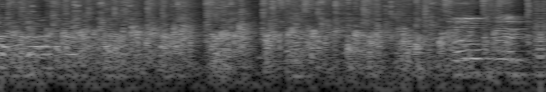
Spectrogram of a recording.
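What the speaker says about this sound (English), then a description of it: "You can applaud again." Applause from a crowd at a hotel grand opening ceremony, dense steady clapping that fills the whole stretch, with a voice audible beneath it.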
